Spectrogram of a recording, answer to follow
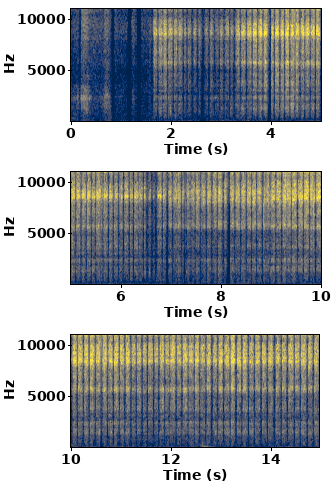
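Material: Paper.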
